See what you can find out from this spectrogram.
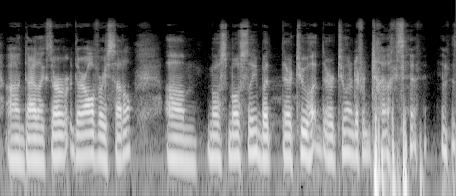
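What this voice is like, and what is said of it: Usual voice. Nothing is said of it.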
